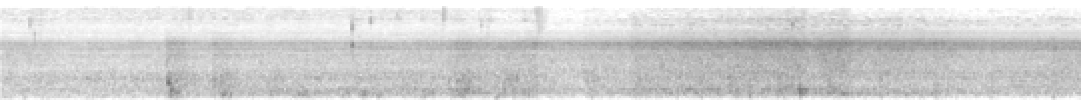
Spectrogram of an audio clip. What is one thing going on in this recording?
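A train rolls slowly into a platform with squealing brakes.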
